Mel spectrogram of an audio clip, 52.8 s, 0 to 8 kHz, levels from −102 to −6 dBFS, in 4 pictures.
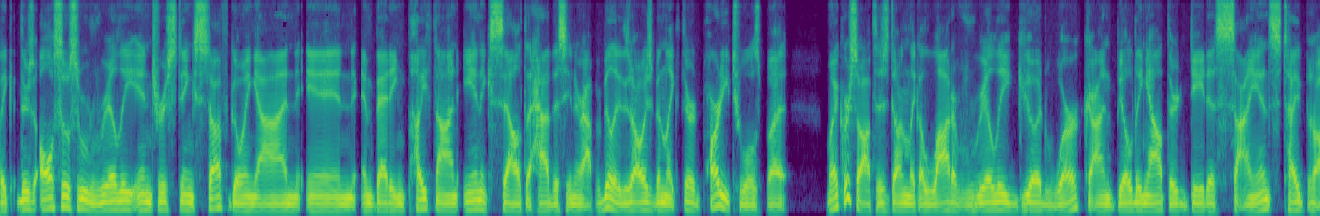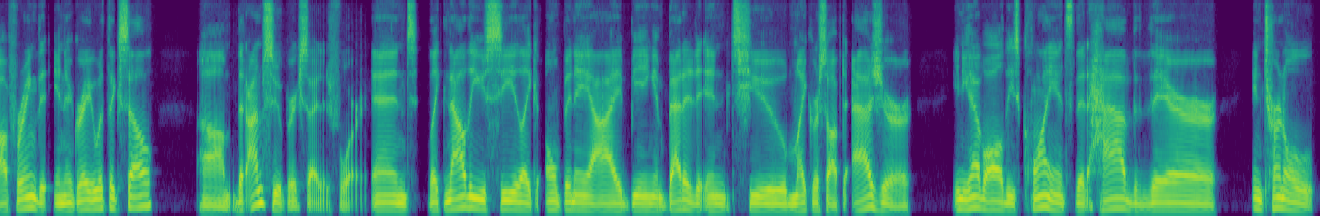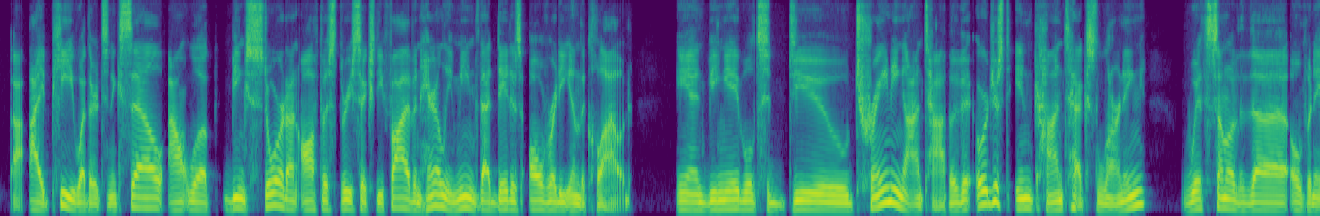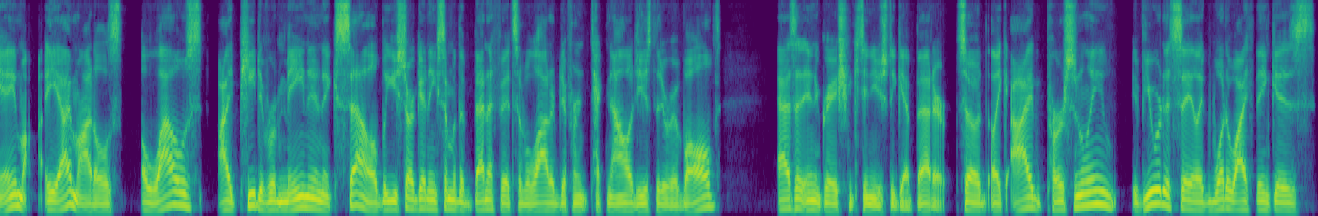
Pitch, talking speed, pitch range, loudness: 100 Hz, 190 wpm, 95-115 Hz, -20 LUFS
